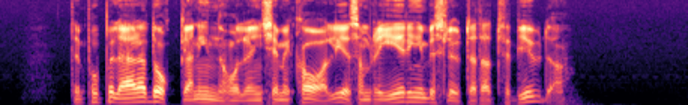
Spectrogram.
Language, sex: Swedish, male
